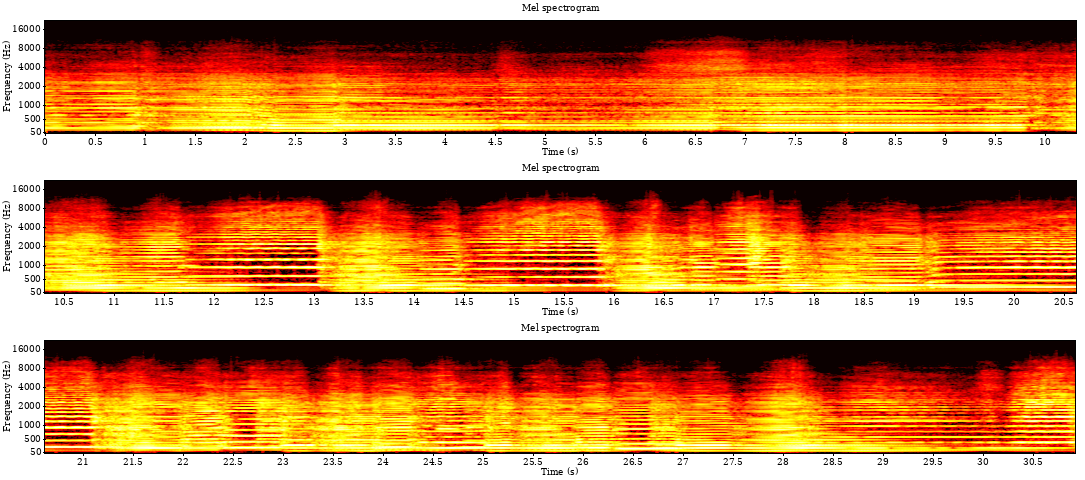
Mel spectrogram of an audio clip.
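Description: Cello played with the bow: long low notes sounding under a melody line, the playing turning busier and brighter about ten seconds in.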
